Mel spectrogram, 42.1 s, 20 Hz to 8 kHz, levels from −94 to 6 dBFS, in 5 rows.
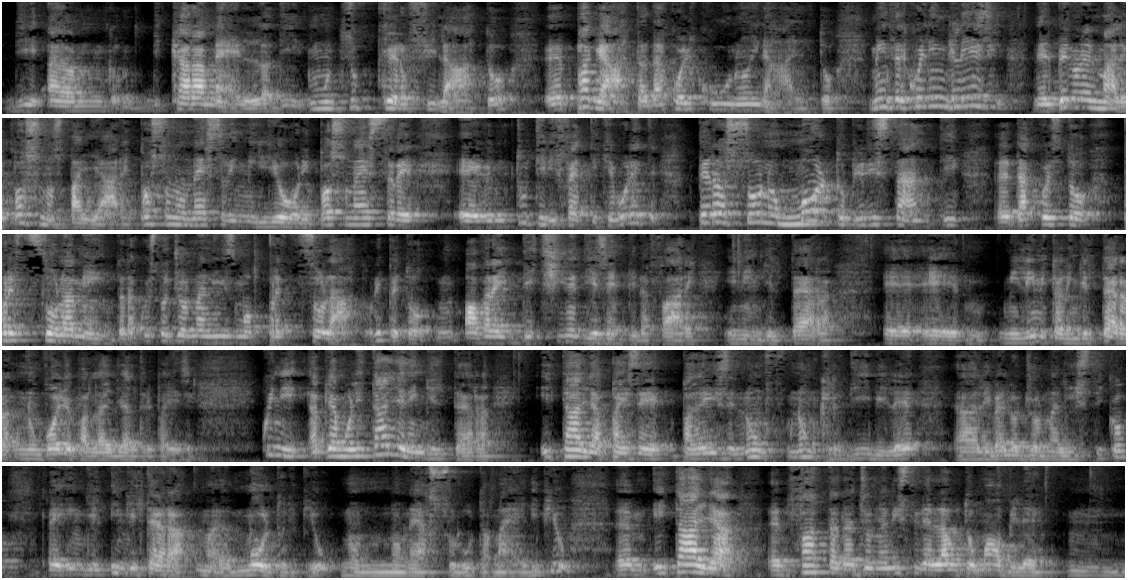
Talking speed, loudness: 150 wpm, -25 LUFS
